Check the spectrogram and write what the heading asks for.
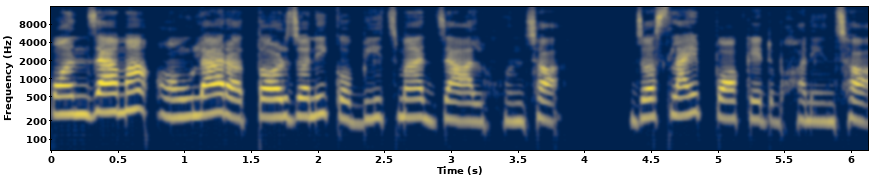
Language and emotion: Nepali, neutral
